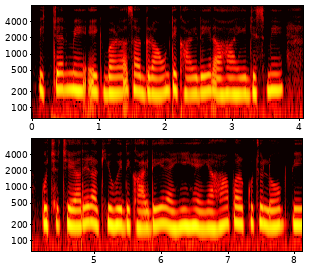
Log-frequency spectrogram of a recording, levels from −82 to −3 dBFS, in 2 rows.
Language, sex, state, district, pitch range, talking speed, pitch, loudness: Hindi, female, Bihar, Jahanabad, 185-210 Hz, 170 wpm, 195 Hz, -31 LUFS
